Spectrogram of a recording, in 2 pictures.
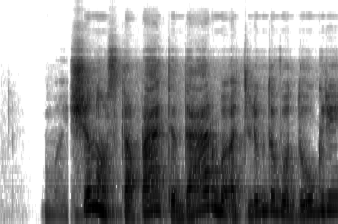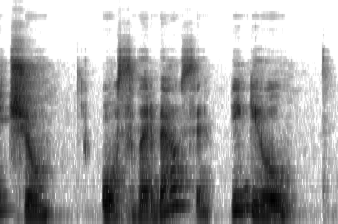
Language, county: Lithuanian, Panevėžys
